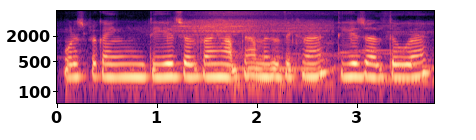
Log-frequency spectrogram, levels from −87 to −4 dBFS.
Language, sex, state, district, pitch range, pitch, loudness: Hindi, female, Bihar, Begusarai, 220-230 Hz, 225 Hz, -14 LUFS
